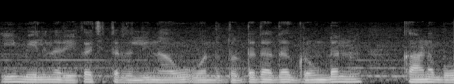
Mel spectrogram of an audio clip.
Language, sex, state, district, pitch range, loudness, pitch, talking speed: Kannada, male, Karnataka, Koppal, 105-115 Hz, -17 LUFS, 110 Hz, 105 wpm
